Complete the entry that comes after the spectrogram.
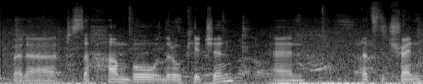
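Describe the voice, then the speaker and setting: A man with an Australian accent speaks at a moderate pace with lively intonation. Music plays in the background, and the room echo is audible. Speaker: food travel vlogger. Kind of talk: casual food vlog commentary. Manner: animated.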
